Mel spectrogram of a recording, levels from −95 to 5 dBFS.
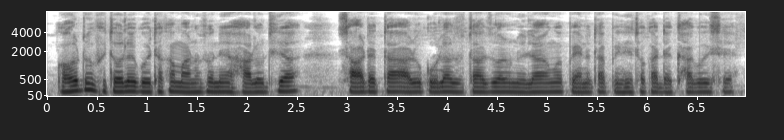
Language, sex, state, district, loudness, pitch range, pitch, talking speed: Assamese, male, Assam, Sonitpur, -17 LUFS, 120-130 Hz, 125 Hz, 180 wpm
